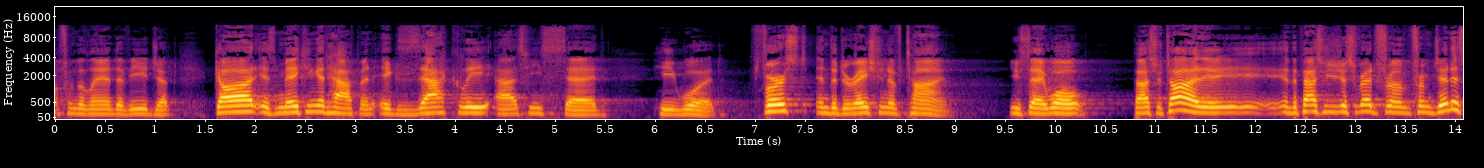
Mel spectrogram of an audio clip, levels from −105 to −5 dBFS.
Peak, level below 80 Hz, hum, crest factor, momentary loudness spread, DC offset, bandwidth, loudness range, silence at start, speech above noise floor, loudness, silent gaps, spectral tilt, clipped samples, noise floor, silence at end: -4 dBFS; -62 dBFS; none; 18 dB; 14 LU; under 0.1%; 12.5 kHz; 4 LU; 0 s; 47 dB; -21 LUFS; none; -6.5 dB/octave; under 0.1%; -68 dBFS; 0 s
